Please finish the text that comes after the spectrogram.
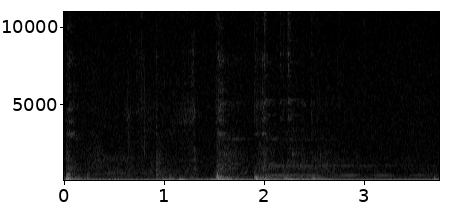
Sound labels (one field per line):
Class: cupboard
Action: opening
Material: wooden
